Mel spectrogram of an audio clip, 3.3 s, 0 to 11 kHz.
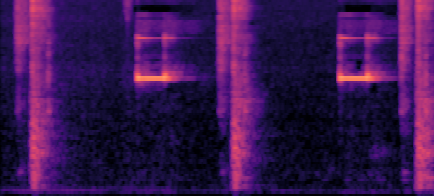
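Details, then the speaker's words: Godox SK400 studio strobe after repair of E3 error and blinking fault, at 1/1 power: sharp full-power pops with a steady ready beep about a second later, louder than the soft pops before repair; normal firing and recycling. "suaranya juga beda ya teman-teman"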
